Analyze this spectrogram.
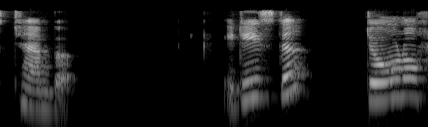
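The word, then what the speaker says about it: timbre: of tones then chamber spelling may be t i m b r e but it pronounced as Timber it is the tone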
